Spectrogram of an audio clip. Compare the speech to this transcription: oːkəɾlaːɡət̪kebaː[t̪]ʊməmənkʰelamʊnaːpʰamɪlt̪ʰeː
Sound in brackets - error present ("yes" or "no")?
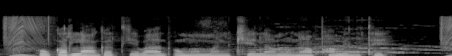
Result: yes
